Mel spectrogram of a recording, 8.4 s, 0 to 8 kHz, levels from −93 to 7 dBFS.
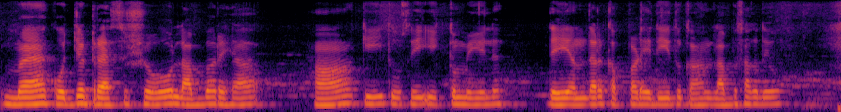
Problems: background sounds at intervals, continuous background conversations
